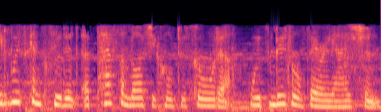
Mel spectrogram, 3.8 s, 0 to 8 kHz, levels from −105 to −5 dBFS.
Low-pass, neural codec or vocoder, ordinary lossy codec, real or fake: 7.2 kHz; codec, 16 kHz, 8 kbps, FunCodec, trained on Chinese and English, 25 frames a second; AAC, 16 kbps; fake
